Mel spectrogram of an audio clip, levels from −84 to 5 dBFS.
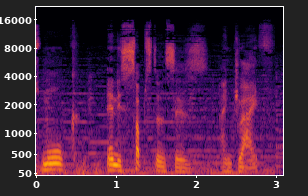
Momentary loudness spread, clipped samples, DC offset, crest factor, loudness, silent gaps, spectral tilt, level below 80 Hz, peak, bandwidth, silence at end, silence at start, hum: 14 LU; under 0.1%; under 0.1%; 20 dB; -22 LUFS; none; -4.5 dB/octave; -42 dBFS; -4 dBFS; 15.5 kHz; 0 s; 0 s; none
